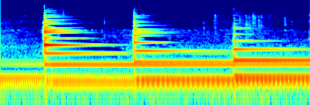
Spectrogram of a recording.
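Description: Frosted crystal singing bowls struck three times with a mallet, about half a second apart, the first strike the loudest. Each strike rings on in long steady tones that overlap the earlier ones.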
